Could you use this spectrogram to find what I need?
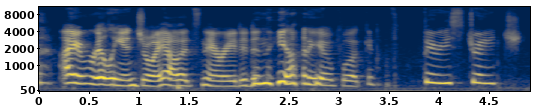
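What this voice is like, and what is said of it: Usual voice. Nothing is said of it.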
